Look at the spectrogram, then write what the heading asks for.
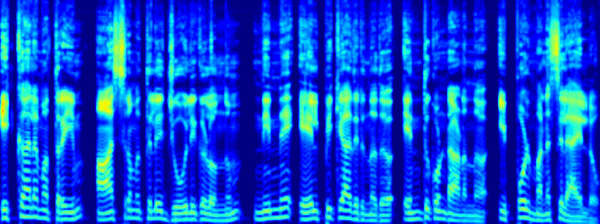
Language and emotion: Malayalam, neutral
